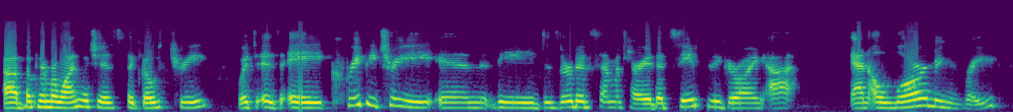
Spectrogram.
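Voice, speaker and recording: A woman's voice: mid-range voice, unhurried, no echo, muffled recording. Eager woman author from Guyana. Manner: animated, enthusiastic, many fillers and restarts. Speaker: children's book author, guest. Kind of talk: casual interview chat.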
